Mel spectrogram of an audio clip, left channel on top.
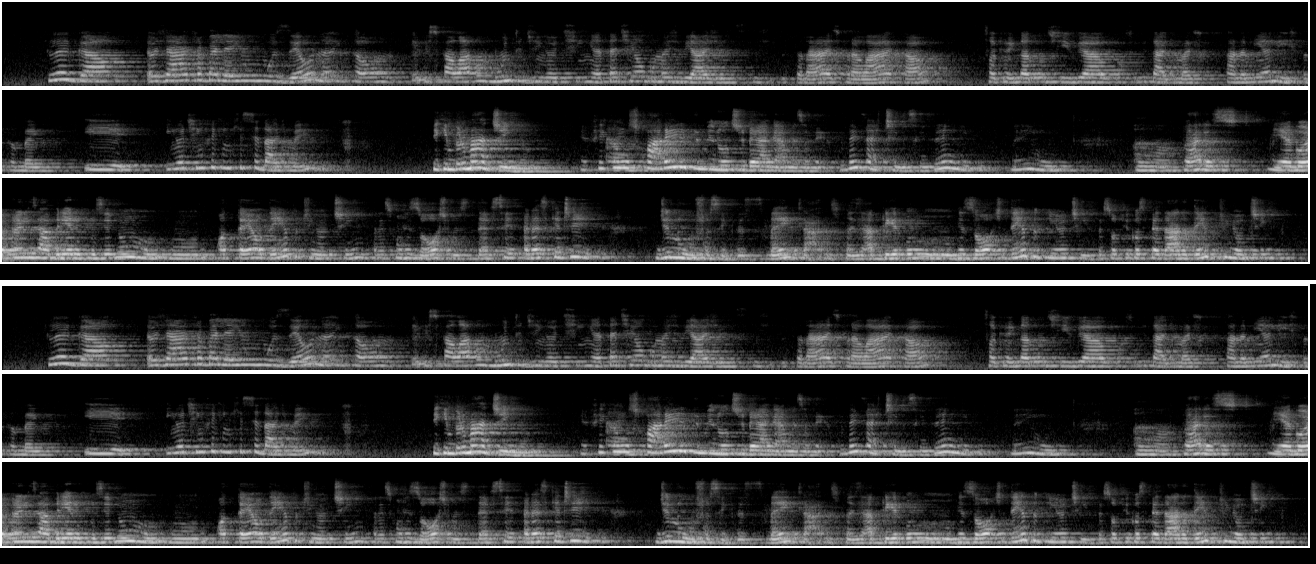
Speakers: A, on the right (about 80°); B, on the right (about 65°).
A: Que legal. Eu já trabalhei em um museu, né? Então, eles falavam muito de Inhotim, até tinha algumas viagens institucionais para lá e tal. Só que eu ainda não tive a oportunidade, mas tá na minha lista também. E Inhotim fica em que cidade mesmo?
B: Fica em Brumadinho. É, fica
A: Ah,
B: uns
A: em Brumadinho,
B: 40 minutos de BH, mais ou menos. É Bem
A: sim.
B: pertinho, assim, bem, bem,
A: Aham.
B: com vários. E agora eles abriram, inclusive, um, um hotel dentro de Inhotim, parece que é um resort, mas deve ser, parece que é de, de luxo, assim, desses bem caros.
A: Hum.
B: Mas abriram um resort dentro do Inhotim, a pessoa fica hospedada dentro de Inhotim,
